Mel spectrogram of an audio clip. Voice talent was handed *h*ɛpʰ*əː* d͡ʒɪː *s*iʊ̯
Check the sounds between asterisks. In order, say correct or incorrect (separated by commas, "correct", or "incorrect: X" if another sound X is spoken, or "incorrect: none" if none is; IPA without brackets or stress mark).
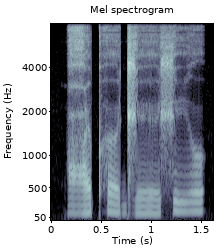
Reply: incorrect: ʕ, correct, incorrect: ʃ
